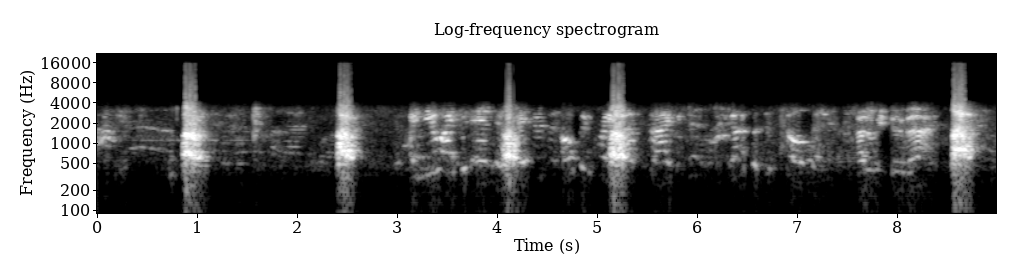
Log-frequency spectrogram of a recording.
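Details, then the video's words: A pet dog barking indoors: five sharp, loud single barks spaced about one to three seconds apart, with people talking continuously between them. "the barking dog"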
